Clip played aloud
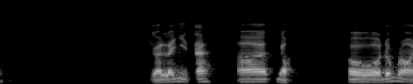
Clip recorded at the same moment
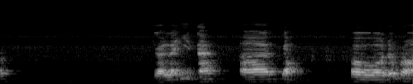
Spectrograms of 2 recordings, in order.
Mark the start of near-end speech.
none

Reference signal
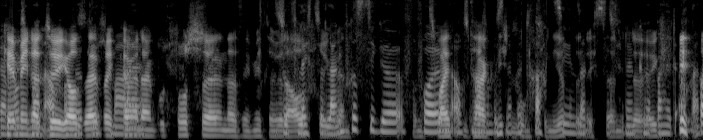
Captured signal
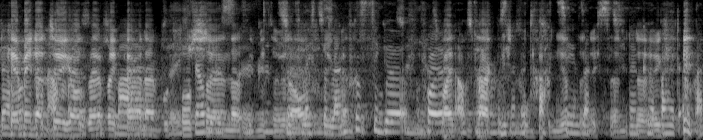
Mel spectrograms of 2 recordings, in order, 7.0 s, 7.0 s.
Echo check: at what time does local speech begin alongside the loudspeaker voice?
1 s

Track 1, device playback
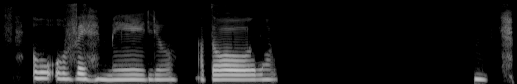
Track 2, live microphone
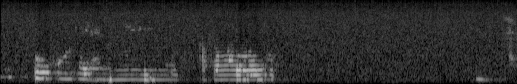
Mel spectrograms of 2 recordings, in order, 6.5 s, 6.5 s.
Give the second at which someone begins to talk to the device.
none

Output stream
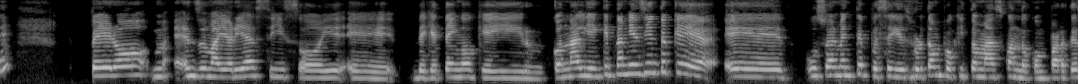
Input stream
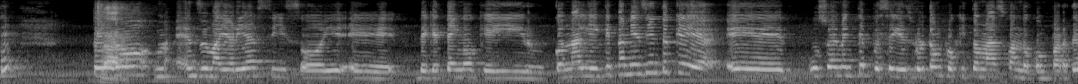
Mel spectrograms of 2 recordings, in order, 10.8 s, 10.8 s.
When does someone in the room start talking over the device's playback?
1 s

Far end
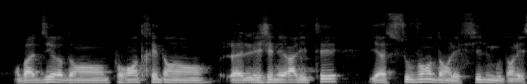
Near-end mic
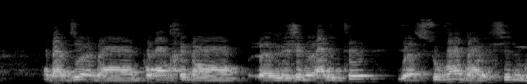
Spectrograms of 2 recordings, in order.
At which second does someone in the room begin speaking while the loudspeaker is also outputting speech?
none

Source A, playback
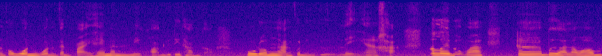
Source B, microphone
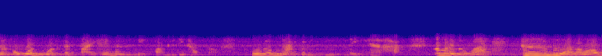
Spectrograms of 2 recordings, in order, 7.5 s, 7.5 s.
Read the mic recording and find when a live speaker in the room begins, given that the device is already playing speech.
none

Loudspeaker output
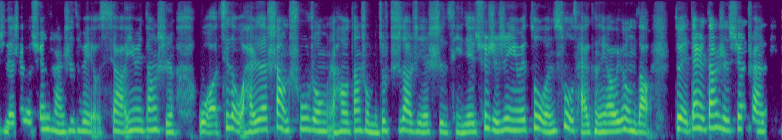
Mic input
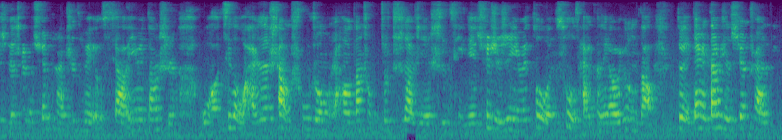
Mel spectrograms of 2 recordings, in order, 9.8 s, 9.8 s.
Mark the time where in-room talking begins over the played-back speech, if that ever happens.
none

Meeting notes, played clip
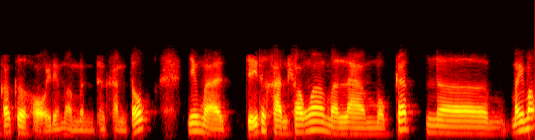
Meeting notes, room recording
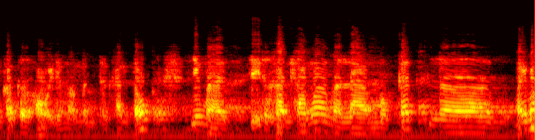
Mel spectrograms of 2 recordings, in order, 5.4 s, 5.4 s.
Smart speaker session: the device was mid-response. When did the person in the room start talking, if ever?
none

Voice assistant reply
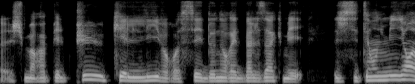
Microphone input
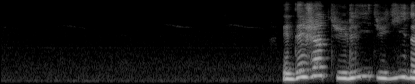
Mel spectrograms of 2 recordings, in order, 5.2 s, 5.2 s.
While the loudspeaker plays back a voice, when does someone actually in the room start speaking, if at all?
4 s

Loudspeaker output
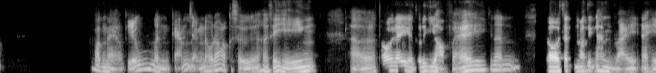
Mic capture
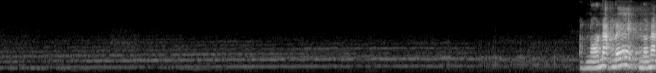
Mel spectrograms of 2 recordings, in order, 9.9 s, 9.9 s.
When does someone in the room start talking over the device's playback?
9 s

